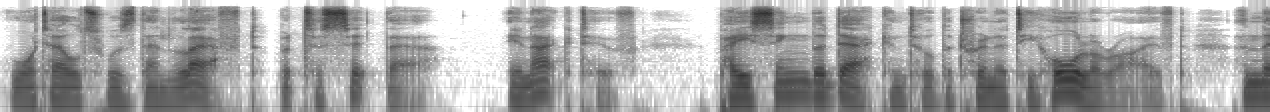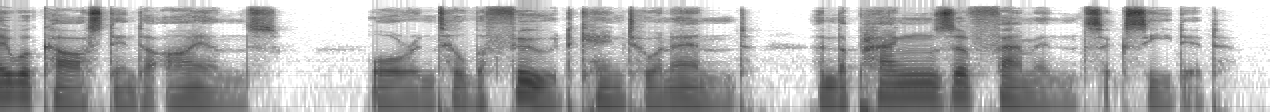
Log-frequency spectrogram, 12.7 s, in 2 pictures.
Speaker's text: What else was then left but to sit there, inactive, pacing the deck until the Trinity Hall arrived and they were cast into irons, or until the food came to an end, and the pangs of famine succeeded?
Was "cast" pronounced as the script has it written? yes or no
yes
